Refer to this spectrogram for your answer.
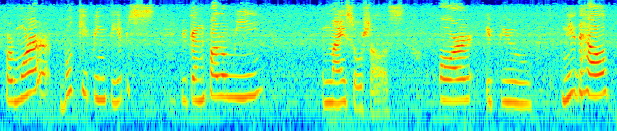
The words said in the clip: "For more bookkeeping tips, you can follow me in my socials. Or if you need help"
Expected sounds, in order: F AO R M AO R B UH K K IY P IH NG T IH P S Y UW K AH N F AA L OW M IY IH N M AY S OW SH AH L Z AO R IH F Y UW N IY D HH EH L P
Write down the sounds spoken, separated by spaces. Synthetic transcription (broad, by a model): F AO R M AO R B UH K K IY P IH NG T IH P S Y UW K AH N F AA L OW M IY IH N M AY S OW SH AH L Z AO R IH F Y UW N IY D HH EH L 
